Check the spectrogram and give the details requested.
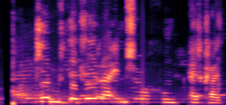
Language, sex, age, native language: Icelandic, female, 12, Icelandic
